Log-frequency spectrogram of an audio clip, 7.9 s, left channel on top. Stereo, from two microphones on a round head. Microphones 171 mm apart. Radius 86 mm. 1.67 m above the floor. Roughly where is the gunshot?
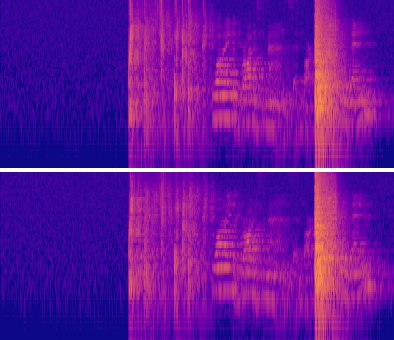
Centre.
